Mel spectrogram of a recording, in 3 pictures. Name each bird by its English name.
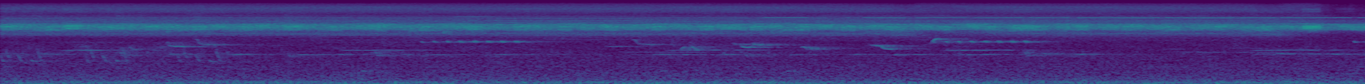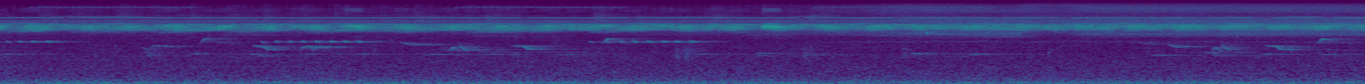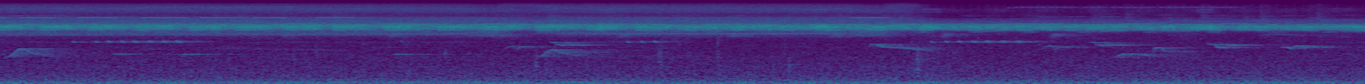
Thrush-like Wren, Little Tinamou, White-throated Toucan, Hauxwell's Thrush, Amazonian Motmot, unidentified bird, Screaming Piha, Black-faced Antthrush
